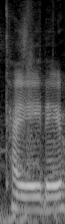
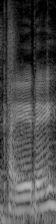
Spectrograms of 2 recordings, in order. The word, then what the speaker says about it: Kaede: There's a meme in the third game that a character pronounces Kaede horribly wrong. Like instead of saying Kaede, he goes Kaede.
